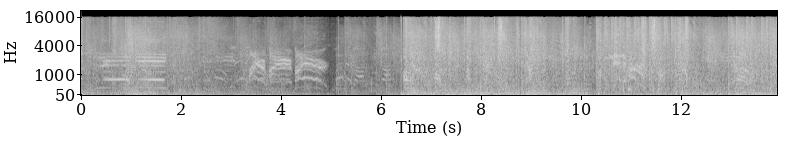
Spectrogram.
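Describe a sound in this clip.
Rockets fire and explode with loud booms.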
